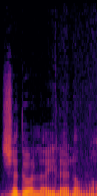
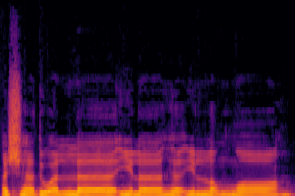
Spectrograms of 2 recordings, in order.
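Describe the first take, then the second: First: The phrase is said softly and quietly. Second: The phrase is said loudly and clearly. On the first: "syahadatnya dibaca lirih dulu" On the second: "kemudian dibaca lagi secara keras"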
